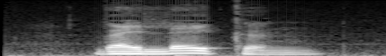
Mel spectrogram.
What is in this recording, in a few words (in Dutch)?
wij leken, Dutch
